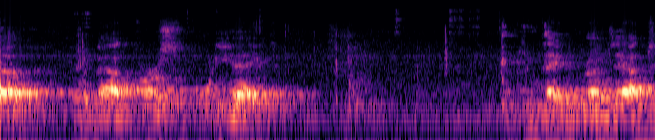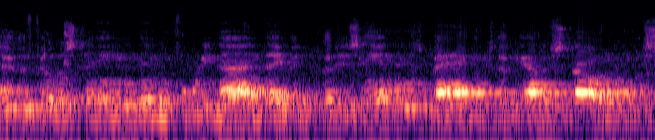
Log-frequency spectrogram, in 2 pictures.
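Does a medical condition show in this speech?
No.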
